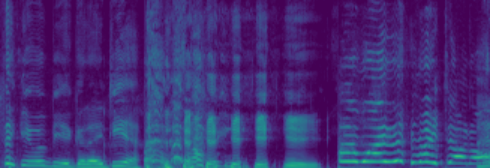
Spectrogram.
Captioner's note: laughter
